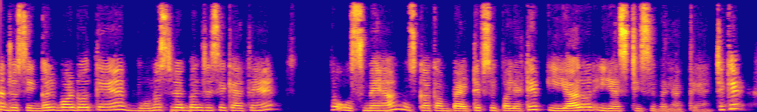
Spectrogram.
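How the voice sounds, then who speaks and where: High-voiced, mellow woman teaching grammar. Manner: patient, repeats "ठीक है" and "है ना" to check understanding; drawls key words slowly to spell them out. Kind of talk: explanatory lesson.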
